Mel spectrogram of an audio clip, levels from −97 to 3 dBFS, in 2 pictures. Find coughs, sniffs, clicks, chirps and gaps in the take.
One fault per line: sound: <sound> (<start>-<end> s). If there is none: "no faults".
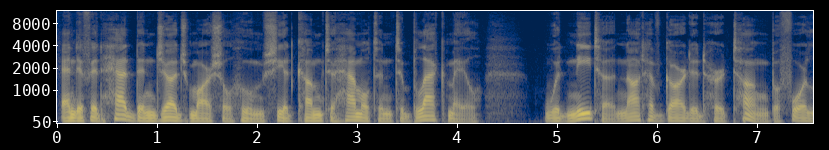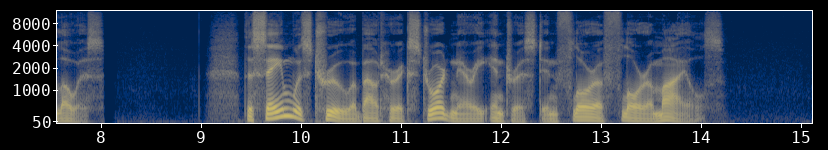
no faults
